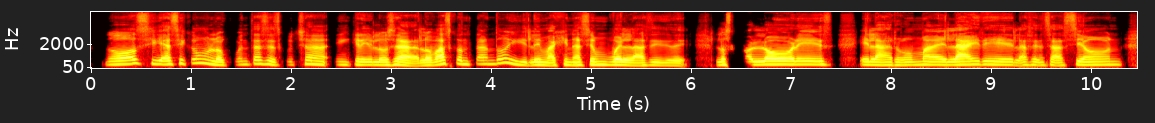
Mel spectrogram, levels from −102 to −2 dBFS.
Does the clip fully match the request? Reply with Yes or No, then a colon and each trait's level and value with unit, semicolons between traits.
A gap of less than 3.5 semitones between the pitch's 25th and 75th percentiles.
Yes: average, 2.8 semitones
